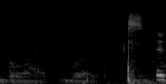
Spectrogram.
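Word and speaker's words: 6LACK: That's how you pronounce it? Yeah. Okay. Wait, 6 Lack or 6 Black? It's black, but It's- you can call it six lag or whatever.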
